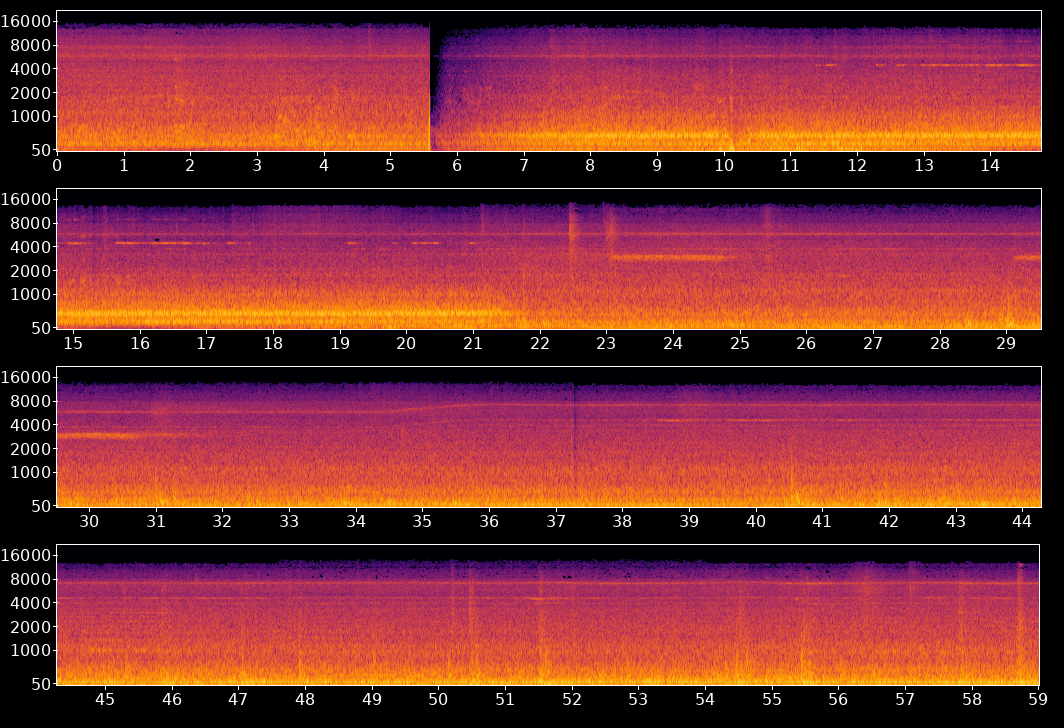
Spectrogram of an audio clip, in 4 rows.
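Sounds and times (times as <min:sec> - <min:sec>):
train coaches rumbling and rattling: 0:00.0 - 0:59.0
steady high tone: 0:05.8 - 0:21.7.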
